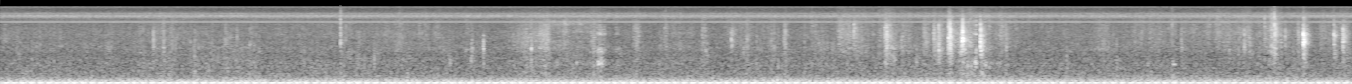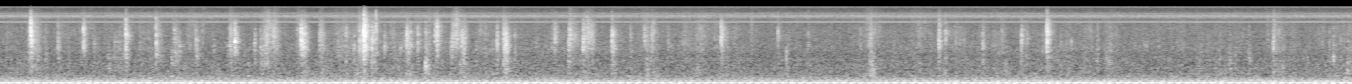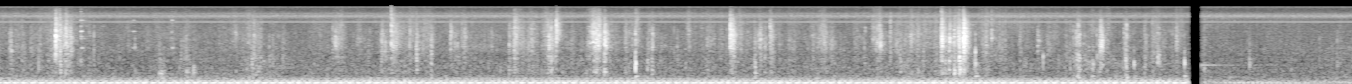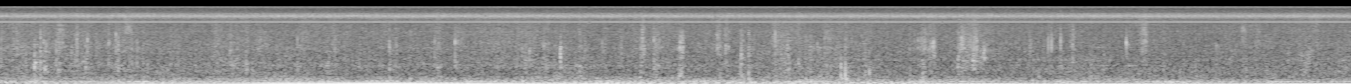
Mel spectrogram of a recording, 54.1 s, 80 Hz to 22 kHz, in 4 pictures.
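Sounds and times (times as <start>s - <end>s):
steady low hum: 0.0s - 54.0s
puppy claws pattering and scratching: 3.4s - 39.0s, 42.7s - 52.1s.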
